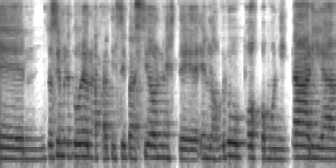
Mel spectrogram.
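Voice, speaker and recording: A woman's medium-pitched voice in a Buenos Aires accent, fairly slow and monotone, with flat intonation. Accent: Buenos Aires (porteño). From Argentina, Buenos Aires. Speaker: feminist peace activist and group facilitator. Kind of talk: interview.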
